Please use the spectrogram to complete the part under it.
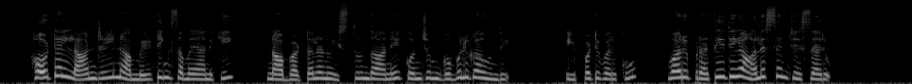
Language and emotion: Telugu, fearful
